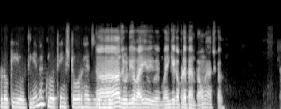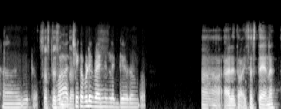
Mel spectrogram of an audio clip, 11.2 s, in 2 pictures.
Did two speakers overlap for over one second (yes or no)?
no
